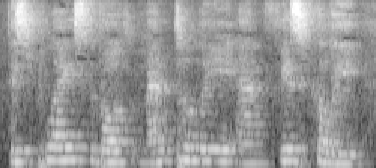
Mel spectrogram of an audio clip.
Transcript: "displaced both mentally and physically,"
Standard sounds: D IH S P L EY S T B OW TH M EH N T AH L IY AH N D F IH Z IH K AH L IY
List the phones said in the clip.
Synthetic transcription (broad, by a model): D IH S P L EY S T B OW TH M EH N T AH L IY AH N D F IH Z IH K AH L IY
